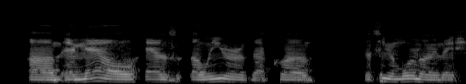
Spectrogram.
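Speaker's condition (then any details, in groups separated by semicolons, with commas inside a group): Cleft lip and palate, popliteal pterygium syndrome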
